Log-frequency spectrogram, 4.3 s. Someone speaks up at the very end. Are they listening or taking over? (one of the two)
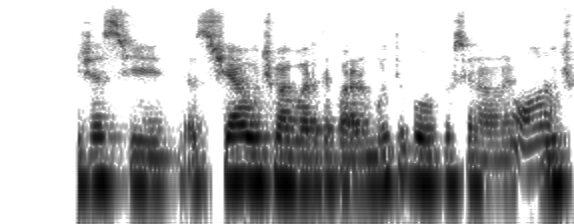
taking over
